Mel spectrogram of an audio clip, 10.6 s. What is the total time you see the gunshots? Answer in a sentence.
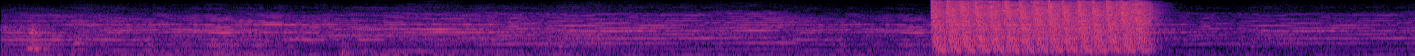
The gunshots can be heard for 2 seconds in total.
